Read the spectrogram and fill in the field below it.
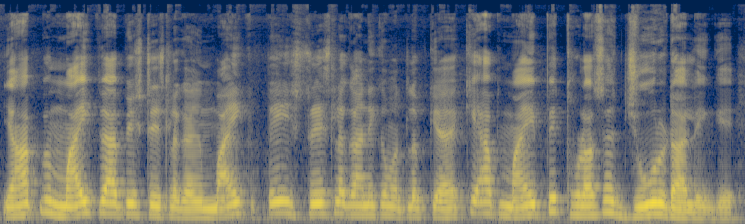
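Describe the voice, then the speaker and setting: A man teaching an English lesson, explaining step by step with frequent pauses and mixing English phrases into his speech. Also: on the high side, animated, darkish tone. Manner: mixes English phrases into Hindi, slows to model sentence stress; frequent pauses with "uh" and "thik hai".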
